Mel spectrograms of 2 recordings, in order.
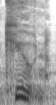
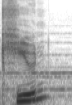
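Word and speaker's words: Qun: Yeah, also, I have been brought up on my pronunciation of the Kun, because apparently it should be the Kun, not the Kun.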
